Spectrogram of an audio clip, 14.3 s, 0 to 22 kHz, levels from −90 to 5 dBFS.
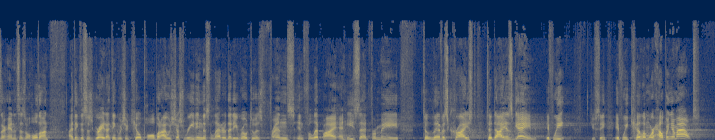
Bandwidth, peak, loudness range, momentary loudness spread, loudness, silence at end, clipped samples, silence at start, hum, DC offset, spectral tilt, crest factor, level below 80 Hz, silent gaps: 19 kHz; -2 dBFS; 3 LU; 11 LU; -22 LUFS; 0.2 s; under 0.1%; 0 s; none; under 0.1%; -2.5 dB/octave; 22 dB; -78 dBFS; none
